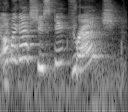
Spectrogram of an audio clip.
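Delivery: high, gushing mock amazement; imitating amazed people. Mocking people who learn she speaks French, amazed. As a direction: play the starstruck stranger. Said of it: "they're like".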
